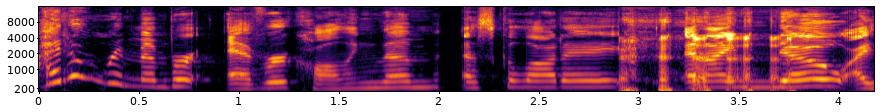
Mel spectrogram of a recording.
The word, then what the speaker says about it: Escalade: Anyway, so the reason I said I I almost wouldn't mind an escalad. Escalad. Escalade. But I called them escalades. Now, here's the thing. I don't remember ever calling them escalade.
